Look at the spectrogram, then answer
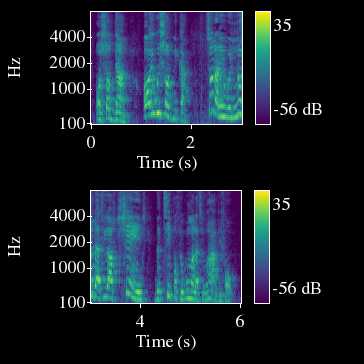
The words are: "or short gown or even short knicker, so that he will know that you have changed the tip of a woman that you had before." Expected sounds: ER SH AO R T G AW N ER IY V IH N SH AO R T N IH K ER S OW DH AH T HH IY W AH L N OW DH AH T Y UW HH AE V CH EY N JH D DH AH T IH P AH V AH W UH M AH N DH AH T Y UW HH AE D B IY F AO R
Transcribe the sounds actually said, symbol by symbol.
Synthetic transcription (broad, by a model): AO SH AO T G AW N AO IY W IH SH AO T N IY K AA S OW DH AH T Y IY W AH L N OW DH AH T Y UW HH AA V CH EY N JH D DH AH T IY P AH F AH W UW M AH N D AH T Y UW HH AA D B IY F AO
